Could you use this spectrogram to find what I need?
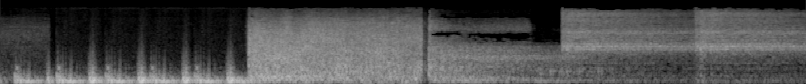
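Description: A boy shouts in alarm.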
